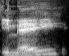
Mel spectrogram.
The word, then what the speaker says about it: Emmai: So everybody in the room knows and all out in the interwebs, my first name is pronounced Emmai. It's 3 syllables, Emmai, and last name is Alaquiva.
